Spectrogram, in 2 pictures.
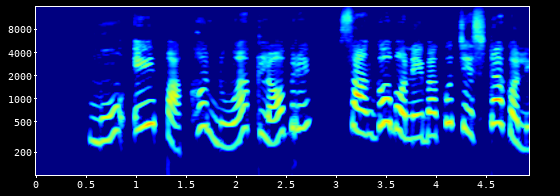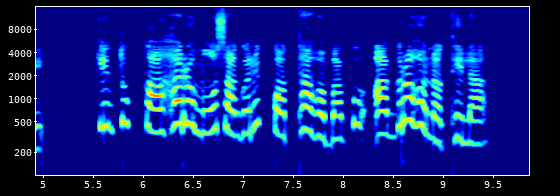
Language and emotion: Odia, sad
